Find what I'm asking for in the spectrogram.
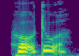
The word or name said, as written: H-dur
